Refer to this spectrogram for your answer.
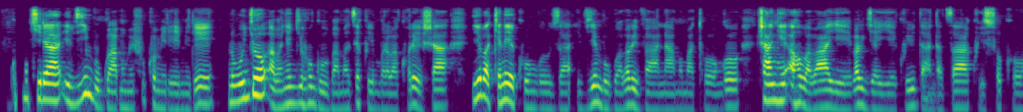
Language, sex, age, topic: Rundi, male, 25-35, agriculture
